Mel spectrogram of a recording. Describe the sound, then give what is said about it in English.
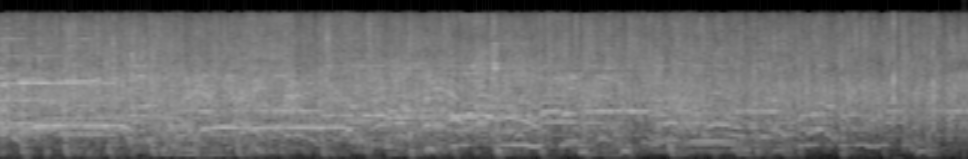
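A large Tool Time studio audience claps and cheers steadily for several seconds, welcoming the crew of K&B Construction Company onto the show, a loud, sustained wash of applause with scattered whoops and voices mixed into the crowd noise. “Let's get them out here with a big round of applause to the Tool Time crowd.”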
